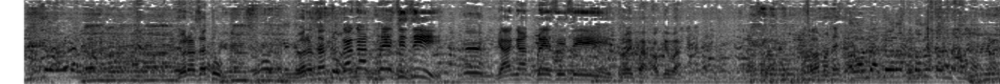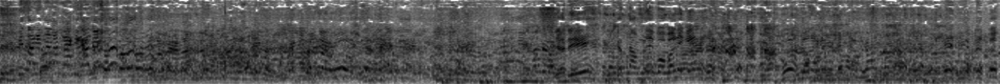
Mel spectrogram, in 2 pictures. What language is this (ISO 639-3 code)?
ind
